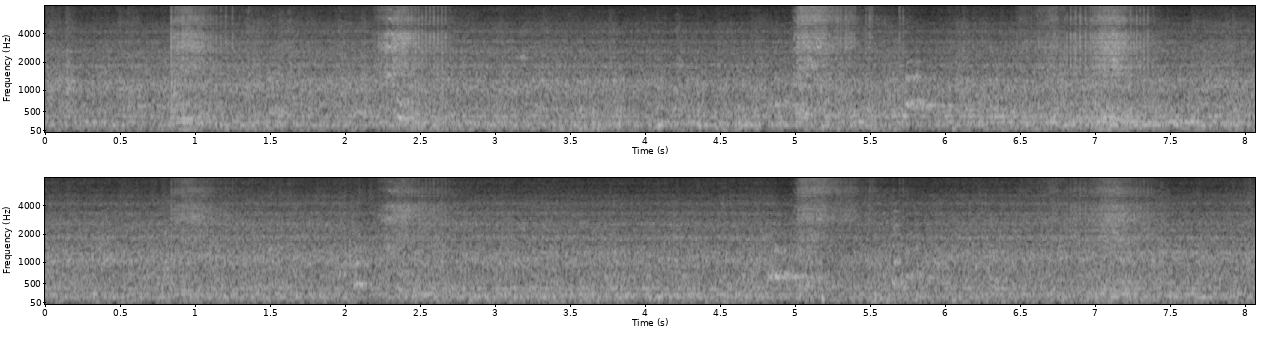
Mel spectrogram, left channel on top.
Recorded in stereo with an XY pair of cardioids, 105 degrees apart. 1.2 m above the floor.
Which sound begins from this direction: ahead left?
A squeak, at 0.8 s.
